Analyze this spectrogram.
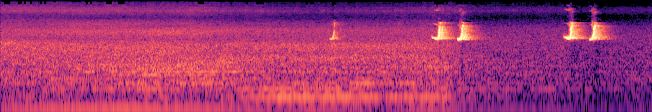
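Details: Female rain quail calling in a mixed quail recording with king quail. A faint note comes first, then two pairs of sharp high double notes over low steady hum.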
